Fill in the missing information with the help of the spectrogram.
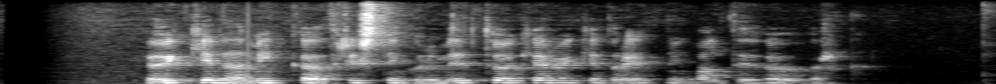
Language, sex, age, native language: Icelandic, female, 40-49, Icelandic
